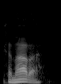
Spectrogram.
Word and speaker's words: Kanata: Okay, how would you pronounce Kanata? – K-A-N is Khan. – Yes. – A-T-A? – Yes. – Kanata. – Kanata? – Yeah.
